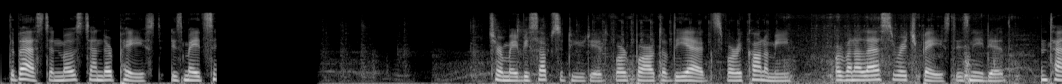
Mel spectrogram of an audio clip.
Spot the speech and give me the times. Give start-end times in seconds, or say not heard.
0.1-2.2, 4.9-10.5.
